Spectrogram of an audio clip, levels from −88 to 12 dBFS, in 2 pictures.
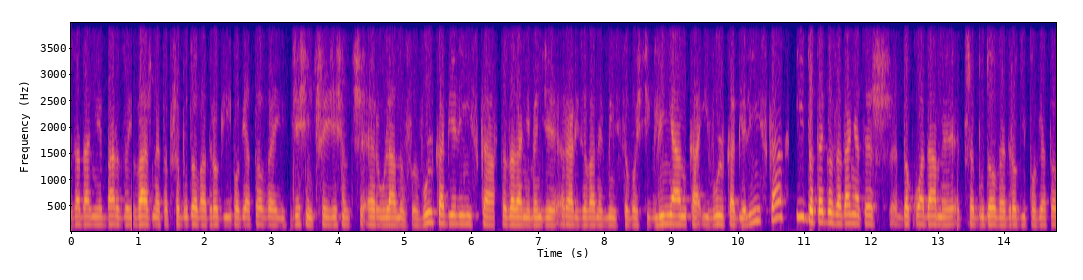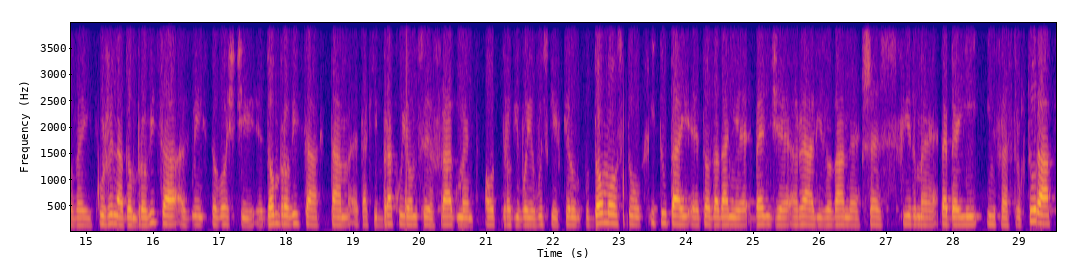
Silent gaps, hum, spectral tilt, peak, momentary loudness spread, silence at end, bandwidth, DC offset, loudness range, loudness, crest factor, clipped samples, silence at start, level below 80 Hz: none; none; -11.5 dB/octave; 0 dBFS; 9 LU; 0.1 s; 4 kHz; under 0.1%; 4 LU; -18 LUFS; 16 dB; under 0.1%; 0 s; -58 dBFS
